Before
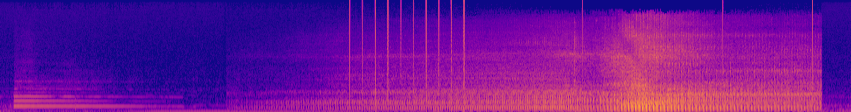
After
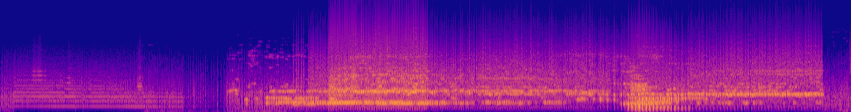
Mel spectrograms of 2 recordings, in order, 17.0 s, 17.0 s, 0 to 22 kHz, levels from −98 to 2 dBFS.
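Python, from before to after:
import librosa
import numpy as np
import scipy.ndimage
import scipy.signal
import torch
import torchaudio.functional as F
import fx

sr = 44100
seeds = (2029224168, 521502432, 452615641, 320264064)

y = fx.delta_mod(x, sr, bps=64000, step_db=-25.0)
y = fx.rider(y, sr, range_db=3, speed_s=0.5)
y = scipy.signal.sosfilt(scipy.signal.bessel(2, 1400.0, 'lowpass', norm='mag', fs=sr, output='sos'), y)
y = fx.tilt_eq(y, sr, slope=-4.5)
y = fx.echo_feedback(y, sr, ms=295, feedback_pct=51, wet_db=-19)
y = fx.noise_reduce_blind(y, sr, reduce_db=24)
y = fx.leveller(y, sr, passes=3, at=(6.55, 8.55))
y = np.sign(y) * np.maximum(np.abs(y) - 10.0 ** (-43.5 / 20.0), 0.0)
y = scipy.signal.sosfilt(scipy.signal.butter(2, 420.0, 'highpass', fs=sr, output='sos'), y)
y = y * 10.0 ** (8.0 / 20.0)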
